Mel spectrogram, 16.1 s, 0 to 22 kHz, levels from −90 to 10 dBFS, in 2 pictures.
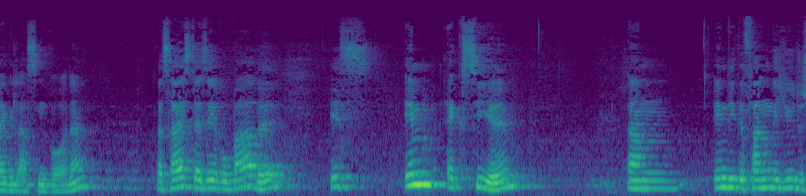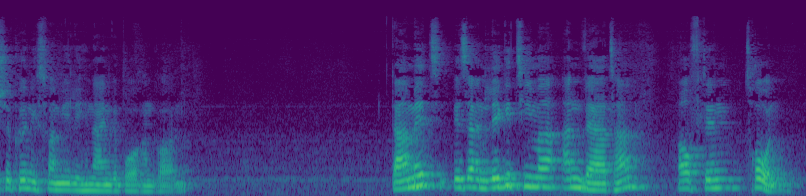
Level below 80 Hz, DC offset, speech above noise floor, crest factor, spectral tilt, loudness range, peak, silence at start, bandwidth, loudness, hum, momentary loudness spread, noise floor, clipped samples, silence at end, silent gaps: -64 dBFS; under 0.1%; 33 dB; 20 dB; -7.5 dB/octave; 7 LU; -6 dBFS; 0 s; 14 kHz; -25 LUFS; none; 14 LU; -57 dBFS; under 0.1%; 0.1 s; none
